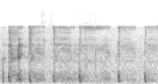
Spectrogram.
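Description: Pope Francis, who has a cold, coughs repeatedly in short, harsh bursts during his Sunday blessing to pilgrims at St. Peter's Square, several coughs in a row with brief pauses between them, moderately loud with no talking.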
